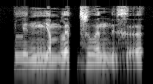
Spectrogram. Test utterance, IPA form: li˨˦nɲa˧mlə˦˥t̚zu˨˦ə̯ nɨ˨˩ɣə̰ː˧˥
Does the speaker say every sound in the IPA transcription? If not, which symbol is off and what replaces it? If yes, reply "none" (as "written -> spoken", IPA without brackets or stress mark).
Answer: none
